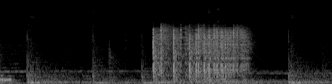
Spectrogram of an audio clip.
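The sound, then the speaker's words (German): Dice clatter and rattle across a hard surface for about a second, a dense burst of bright clicking that rises suddenly and then settles, heard alone; the dice are rolled for an Intimidation check. “Soll ich vielleicht irgendwie Intimidation würfeln oder so dafür?”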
